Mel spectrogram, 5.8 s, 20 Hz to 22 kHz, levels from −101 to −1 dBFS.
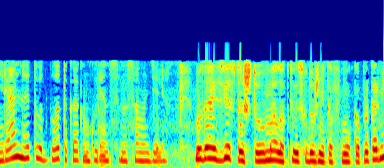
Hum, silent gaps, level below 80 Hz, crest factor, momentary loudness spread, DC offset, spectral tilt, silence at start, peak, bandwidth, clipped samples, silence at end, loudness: none; none; -50 dBFS; 12 dB; 12 LU; under 0.1%; -9 dB/octave; 0 s; 0 dBFS; 5.2 kHz; 0.2%; 0 s; -13 LUFS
